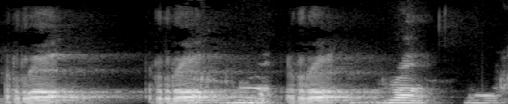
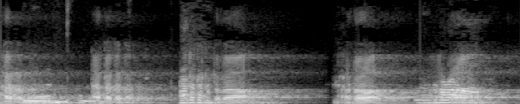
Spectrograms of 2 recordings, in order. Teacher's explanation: Nah, takrir itu adalah sifat yang melekat di huruf ro, di mana takrir ini adalah getaran di ujung lidah.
